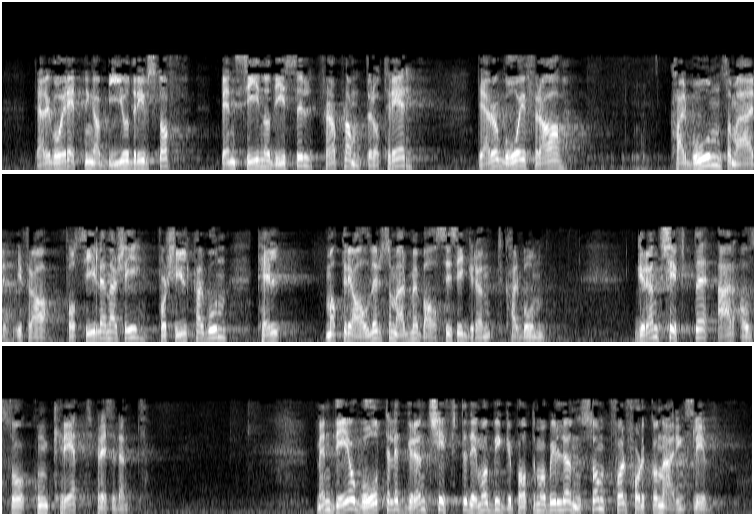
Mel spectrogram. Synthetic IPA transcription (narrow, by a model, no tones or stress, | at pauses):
d̪̥ɛæɾɔɡoːɪɾɛt̪nɪŋɑʋbiːʊd̪ɾiːʋst̪ɔf | b̥ɛnsiːnɔd̪iːsəlfɾɑːpʰlɑnt̪əɾɔt̪ʰɾeːəɾ | d̪̥ɛæɾɔɡoːɪfɾɑ | kʰɑɾbuːnsɔmæɾɪfɾɑfɔsiːlɛnæʂiːfɔʂiːlt̪̚kʰɑɾbuːnt̪ʰɪl | mɑt̪əɾɪɑːləɾsɔmæɾmɛbɑːsɪsɪɡɾœnt̪kʰɑɾbuːn | ɡɾœnt̪ʂɪft̪əʔæɾɑ̰lsɔkʰʊŋkʰɾeːt̪pʰɾɛsɪd̪ɛnt̪ | mɛnd̪ɛɔɡoːt̪ɪlɛt̪̚ɡɾœnt̪ʂɪft̪əd̪ɛmɔbʏɡːəpʰɔɑt̪̚d̪ɛmɔbliːlœnsɔmt̪fɔɾfɔlkɔnæ̰ːɾɪŋsliːʋ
